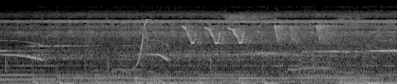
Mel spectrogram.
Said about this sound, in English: Sumatra. Orangutans, whistling thrush, cicadas.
